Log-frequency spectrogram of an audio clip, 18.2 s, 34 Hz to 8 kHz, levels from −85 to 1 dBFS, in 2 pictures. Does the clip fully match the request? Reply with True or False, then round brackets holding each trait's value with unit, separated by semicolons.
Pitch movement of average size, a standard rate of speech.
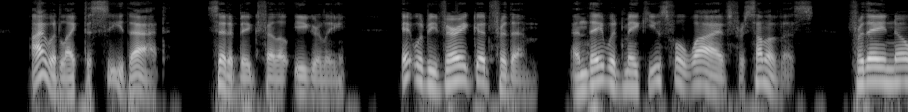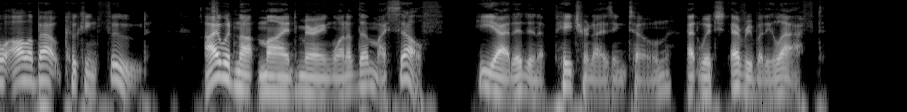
False (7.7 semitones; 190 wpm)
